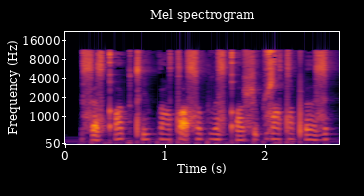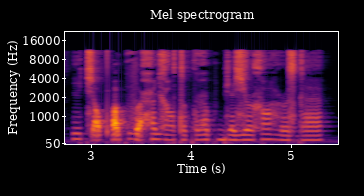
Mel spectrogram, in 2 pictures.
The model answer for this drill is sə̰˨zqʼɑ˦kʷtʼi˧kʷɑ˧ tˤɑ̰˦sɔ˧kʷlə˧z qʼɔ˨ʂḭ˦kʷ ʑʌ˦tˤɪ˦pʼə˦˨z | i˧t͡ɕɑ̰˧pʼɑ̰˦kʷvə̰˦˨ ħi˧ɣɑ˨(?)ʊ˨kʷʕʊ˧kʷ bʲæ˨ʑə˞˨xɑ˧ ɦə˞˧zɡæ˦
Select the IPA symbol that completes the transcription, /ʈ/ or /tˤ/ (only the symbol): tˤ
